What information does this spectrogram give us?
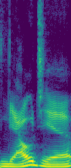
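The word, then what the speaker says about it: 了解: certain words, such as liao jie, or to understand. Here it is pronounced liao. Now, there are so many compound words where it's pronounced liao that I can't possibly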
